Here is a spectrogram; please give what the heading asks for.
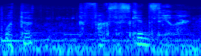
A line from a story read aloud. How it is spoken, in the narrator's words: Flora will say quietly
